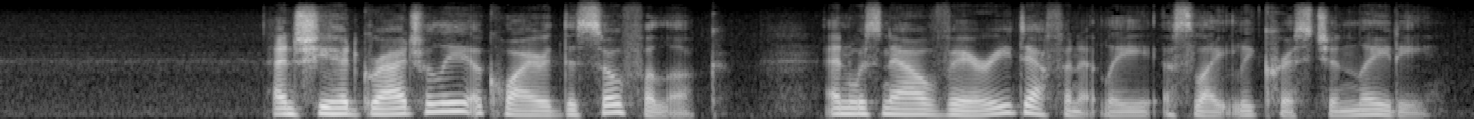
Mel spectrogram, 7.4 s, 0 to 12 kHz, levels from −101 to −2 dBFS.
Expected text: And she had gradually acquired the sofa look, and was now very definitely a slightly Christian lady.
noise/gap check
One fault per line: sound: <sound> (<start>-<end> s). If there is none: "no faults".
no faults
